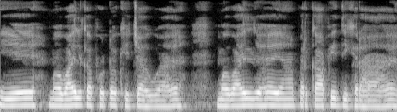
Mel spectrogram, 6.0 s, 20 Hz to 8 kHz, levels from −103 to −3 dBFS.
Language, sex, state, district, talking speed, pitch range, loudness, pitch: Hindi, male, Odisha, Sambalpur, 160 wpm, 125-140 Hz, -14 LUFS, 135 Hz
